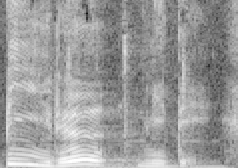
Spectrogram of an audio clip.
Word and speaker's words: pirâmide: bem e na palavra pirâmide Olha só pirâmide a sílaba hran ela na sílaba mais fez E então quando o timbre da vogal e mais fechado eu utilizo o acento circunflexo muito bem esse essa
